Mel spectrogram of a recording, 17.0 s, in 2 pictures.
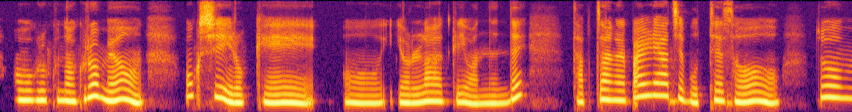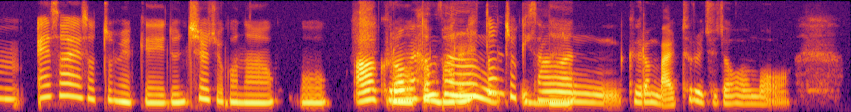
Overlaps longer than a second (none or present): present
